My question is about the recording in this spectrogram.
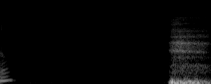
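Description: A short pause of near silence, then a man's loud, breathy sigh into a close studio microphone near the end.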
